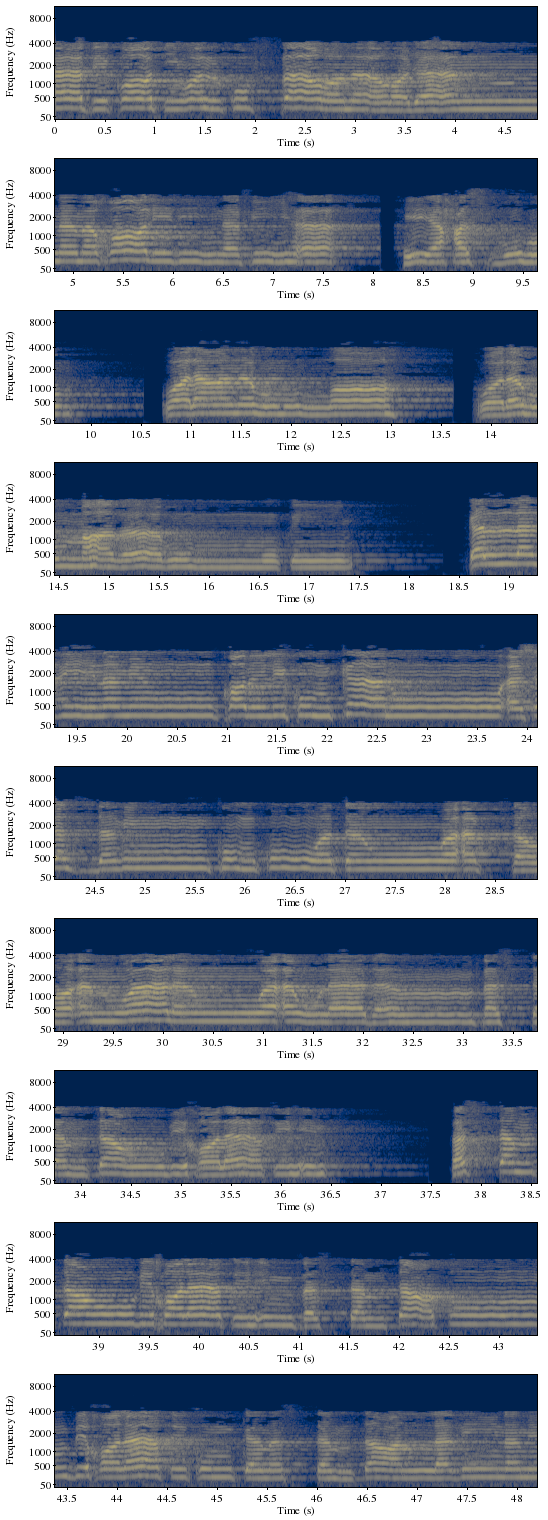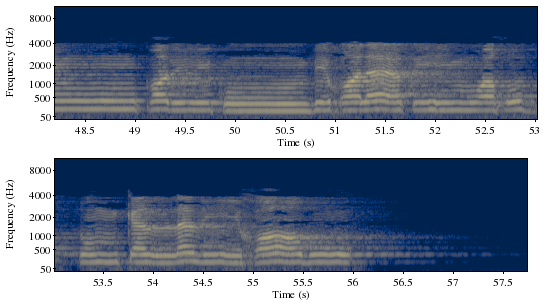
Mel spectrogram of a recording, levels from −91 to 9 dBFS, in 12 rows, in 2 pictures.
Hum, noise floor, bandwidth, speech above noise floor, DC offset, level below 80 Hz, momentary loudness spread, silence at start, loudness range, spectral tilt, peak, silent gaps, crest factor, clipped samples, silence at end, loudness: none; -81 dBFS; 5 kHz; 53 dB; under 0.1%; -68 dBFS; 12 LU; 0 s; 6 LU; -9 dB/octave; -10 dBFS; none; 18 dB; under 0.1%; 1.4 s; -28 LUFS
